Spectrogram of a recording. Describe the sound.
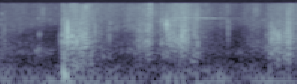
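Footsteps of someone stepping in through an open door, a few soft, separate steps, faint and alone.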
